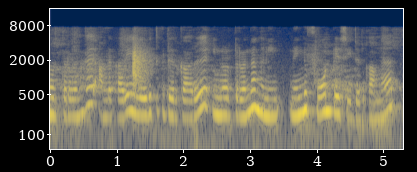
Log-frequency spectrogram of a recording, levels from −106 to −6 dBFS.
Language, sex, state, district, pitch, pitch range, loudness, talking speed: Tamil, female, Tamil Nadu, Namakkal, 225 Hz, 210-255 Hz, -23 LUFS, 145 wpm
